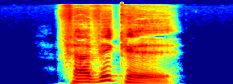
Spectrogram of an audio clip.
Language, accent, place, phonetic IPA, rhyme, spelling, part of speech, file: German, Germany, Berlin, [fɛɐ̯ˈvɪkl̩], -ɪkl̩, verwickel, verb, De-verwickel.ogg
- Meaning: inflection of verwickeln: 1. first-person singular present 2. singular imperative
